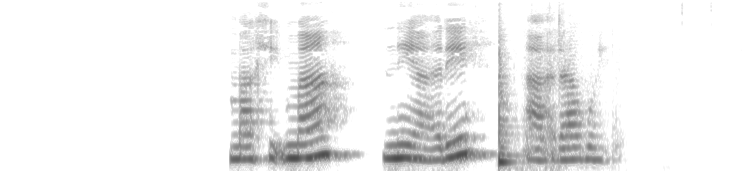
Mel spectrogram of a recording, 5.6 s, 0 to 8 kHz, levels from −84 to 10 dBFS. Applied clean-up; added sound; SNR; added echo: neural mask model DeepFilterNet 3.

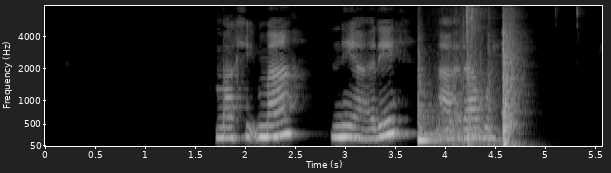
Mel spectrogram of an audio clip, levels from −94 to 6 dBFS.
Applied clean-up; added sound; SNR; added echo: classical method log-MMSE.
